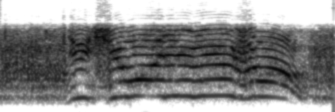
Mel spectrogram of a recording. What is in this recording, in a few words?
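searchlite, mood high, Russian; War Thunder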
